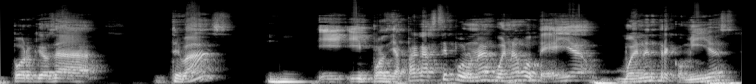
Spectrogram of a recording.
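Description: A man with a Mexican accent speaks at a fairly slow pace, and the room echo is audible. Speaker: podcast host. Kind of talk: casual chat.

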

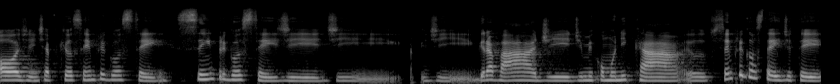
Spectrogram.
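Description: In a very clean recording with a silent background, a woman with a medium pitch talks at a very slow pace with hardly any pauses. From Bahia, Brazil. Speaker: social media influencer. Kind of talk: casual interview chat. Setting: studio. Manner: animated.

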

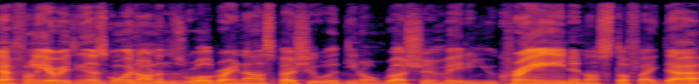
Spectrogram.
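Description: A man with an American accent speaks at a fairly low pitch with fairly even intonation and hardly any pauses. The recording is very clean, with a silent background. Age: 20s. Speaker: repo man. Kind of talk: casual chat.

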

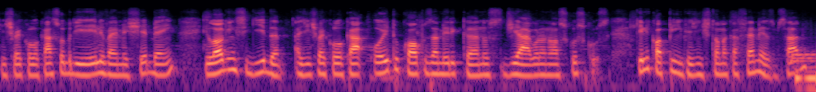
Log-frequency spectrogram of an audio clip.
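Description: A man with an ordinary speaking voice talks at a medium pitch and a fairly quick pace. His intonation stays fairly even over a quiet background. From Brazil, Acre (Rio Branco). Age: 20s. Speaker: chef. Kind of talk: cooking tutorial.

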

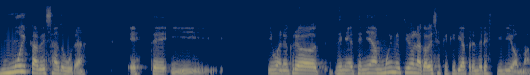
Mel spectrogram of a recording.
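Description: A woman talks at a fairly slow pace with fairly low pitch, ordinary pitch variation and big swings in loudness. The sound is dry and close, without echo. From Argentina, Buenos Aires. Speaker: immigrant interviewee. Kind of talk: interview. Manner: halting, many fillers and repetitions.

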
